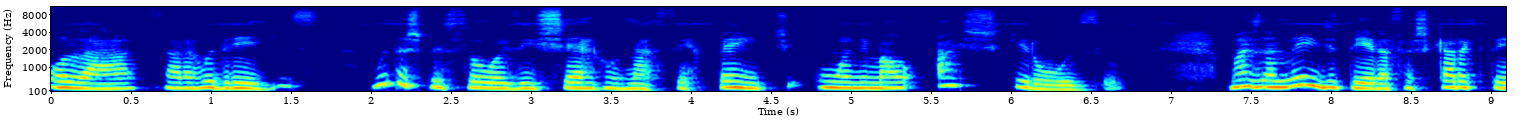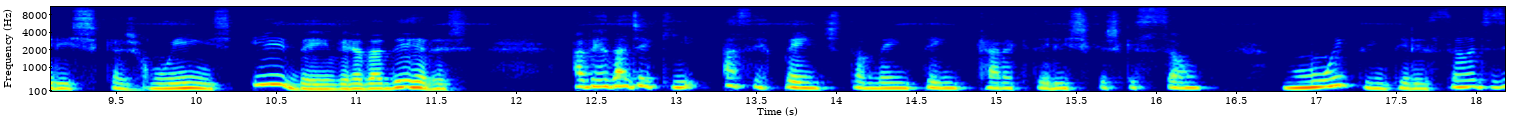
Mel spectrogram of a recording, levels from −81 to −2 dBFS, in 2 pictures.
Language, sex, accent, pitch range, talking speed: Portuguese, female, Brazilian, 190-240 Hz, 110 wpm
